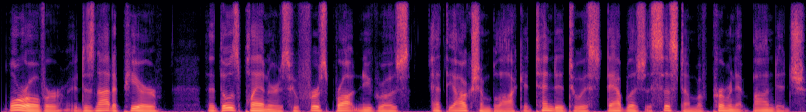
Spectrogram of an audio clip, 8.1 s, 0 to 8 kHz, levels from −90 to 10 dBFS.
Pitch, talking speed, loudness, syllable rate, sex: 110 Hz, 180 wpm, -19 LUFS, 5.6 syllables/s, male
